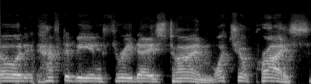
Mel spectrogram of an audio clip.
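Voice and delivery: high-pitched woman's voice. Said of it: "And she said".

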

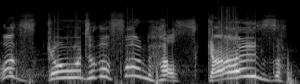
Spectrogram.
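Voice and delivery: very high-pitched, very loud vampire voice. Gamer in a horror game heads into the funhouse, calling to viewers: Count Chocula voice. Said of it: "Why did I sound like Count Chocula?".

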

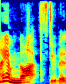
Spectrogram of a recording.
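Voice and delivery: protesting, pushing back. The woman answers the serpent, who has just called her stupid, protesting. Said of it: "she protested".

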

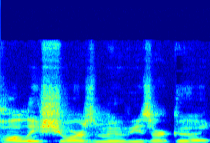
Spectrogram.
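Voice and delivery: thick, obvious, dripping sarcasm. Giving an example of sarcasm: sarcastic. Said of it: "This is sarcasm".

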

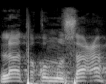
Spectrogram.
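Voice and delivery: ordinary talk, nothing marked

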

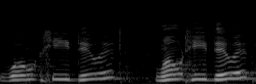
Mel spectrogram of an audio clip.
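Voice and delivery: gently spoken, soft, slow Texan drawl. Recalling a phrase Maddie repeated, the speaker quotes it in Maddie's Texan accent. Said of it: "her phrase in her Texan accent".

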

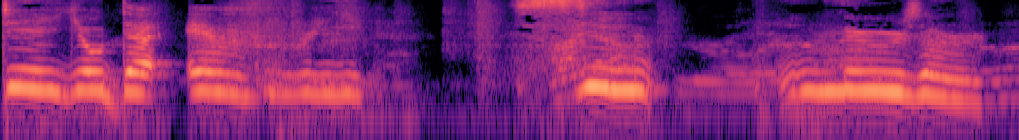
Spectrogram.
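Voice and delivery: tiny, wise alien sage creature voice. Doing a run of character impressions, the speaker moves on to a Yoda impression. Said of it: "next is Yoda".

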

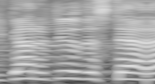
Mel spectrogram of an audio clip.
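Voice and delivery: high, urgent, hard yelling. Telling how they urged their dad to hit it overhand, retelling a yell. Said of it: "And I'm yelling at him".

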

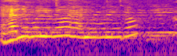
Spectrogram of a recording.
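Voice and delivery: put-on high, sing-song, coaxing baby talk.

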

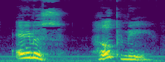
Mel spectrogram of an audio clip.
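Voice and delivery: loud, booming, big whale voice. Reading a story aloud, voicing the whale calling to the mouse: Boris the whale voice. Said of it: "It was a whale".

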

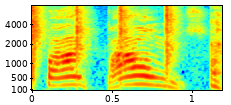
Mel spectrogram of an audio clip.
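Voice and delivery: put-on shouting. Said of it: "Stop shouting like that".

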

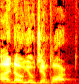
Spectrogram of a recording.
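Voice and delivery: put-on man's voice, loud, slow, rough, creaky. Retelling a girl who had never spoken suddenly addressing someone, imitating a man's voice. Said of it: "in a man's voice".

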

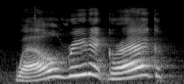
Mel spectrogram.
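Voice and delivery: full-on, loud yelling. Searching a store for Meg after Greg finds a note by the register; yelling. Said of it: "you don't have to yell".

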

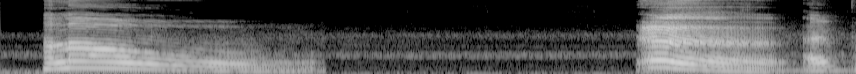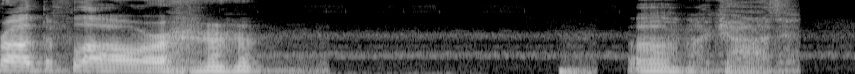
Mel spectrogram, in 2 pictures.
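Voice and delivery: jittery with nerves. Playing a game, bringing a character a flower: nervous, heart pounding. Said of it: "My heart is pounding so hard".

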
